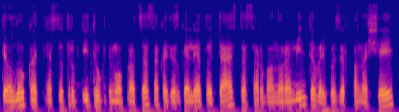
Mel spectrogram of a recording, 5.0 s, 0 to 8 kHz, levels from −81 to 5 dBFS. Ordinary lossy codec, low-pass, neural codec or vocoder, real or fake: Opus, 32 kbps; 7.2 kHz; none; real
